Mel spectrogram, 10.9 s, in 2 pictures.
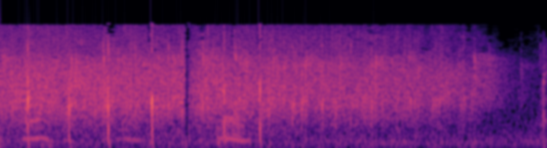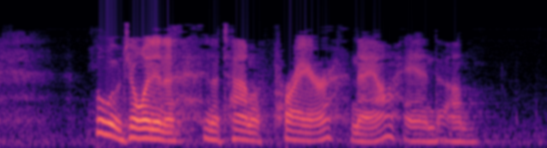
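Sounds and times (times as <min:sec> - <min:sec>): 
church congregation applauding during a service: 0:00.0 - 0:05.4
speech: 0:06.4 - 0:10.3.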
